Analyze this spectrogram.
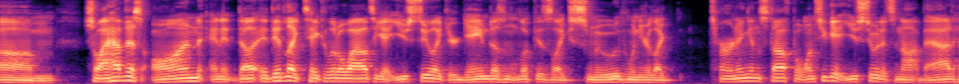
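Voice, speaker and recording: On a very clean recording with a silent background, a man talks at a fairly quick pace. His tone is bright and sharp, with ordinary pitch variation. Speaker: gaming YouTuber and streamer. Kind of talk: gameplay settings tutorial. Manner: casual, filler-heavy; stutters in outros.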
